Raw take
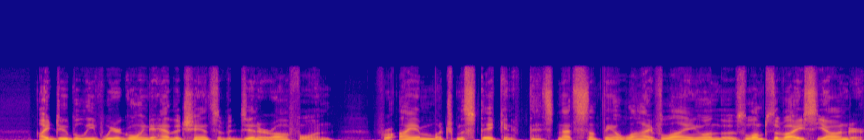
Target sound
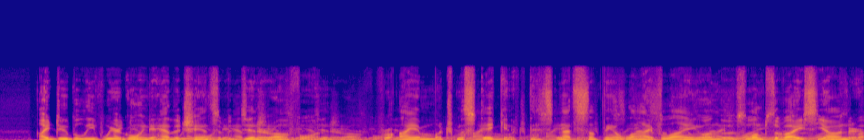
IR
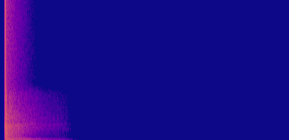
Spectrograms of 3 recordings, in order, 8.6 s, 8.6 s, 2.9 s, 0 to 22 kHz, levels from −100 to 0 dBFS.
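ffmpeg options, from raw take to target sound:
-filter_complex "[0:a]asplit=2[s0][s1];[s1]adelay=731,lowpass=f=2500:p=1,volume=0.299,asplit=2[s2][s3];[s3]adelay=731,lowpass=f=2500:p=1,volume=0.5,asplit=2[s4][s5];[s5]adelay=731,lowpass=f=2500:p=1,volume=0.5,asplit=2[s6][s7];[s7]adelay=731,lowpass=f=2500:p=1,volume=0.5,asplit=2[s8][s9];[s9]adelay=731,lowpass=f=2500:p=1,volume=0.5[s10];[s0][s2][s4][s6][s8][s10]amix=inputs=6:normalize=0"

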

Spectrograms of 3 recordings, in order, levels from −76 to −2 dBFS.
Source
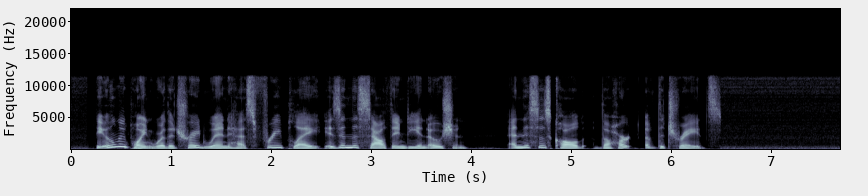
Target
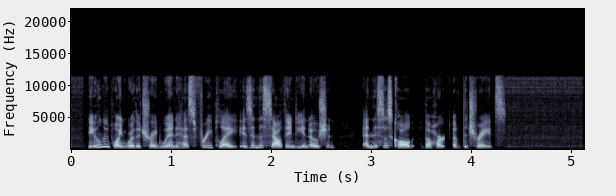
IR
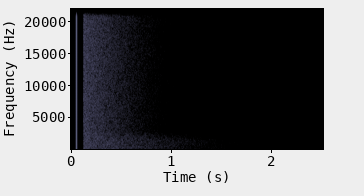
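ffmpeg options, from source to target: -filter_complex "[0:a]highpass=f=440:w=0.5412,highpass=f=440:w=1.3066,asplit=2[s0][s1];[s1]acompressor=threshold=0.0224:ratio=6,volume=0.794[s2];[s0][s2]amix=inputs=2:normalize=0,atempo=1.5,volume=1.33"

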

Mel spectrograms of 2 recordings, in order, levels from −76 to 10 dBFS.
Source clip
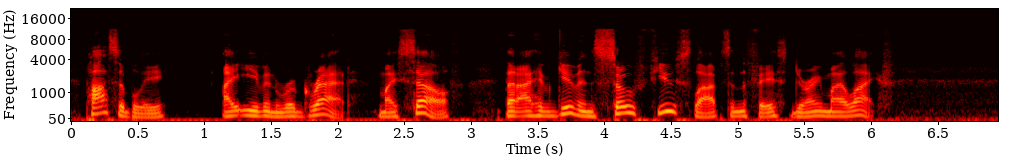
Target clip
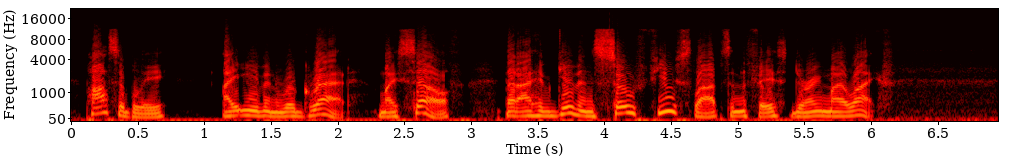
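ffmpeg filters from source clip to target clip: -af "dynaudnorm=f=110:g=3:m=2.11,volume=8.91,asoftclip=hard,volume=0.112,volume=0.631"

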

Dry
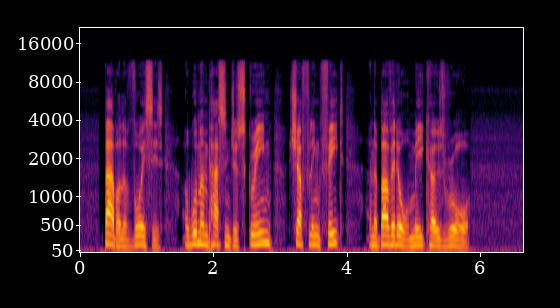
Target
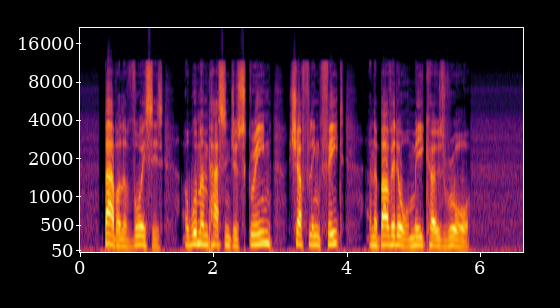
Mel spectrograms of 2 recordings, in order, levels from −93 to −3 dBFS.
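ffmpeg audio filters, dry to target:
-af "equalizer=f=3900:w=1.5:g=2.5,acontrast=68,volume=1.12"

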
